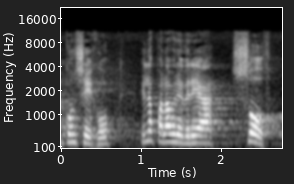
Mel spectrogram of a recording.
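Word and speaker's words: סוד: es la palabra hebrea sod, S de Samuel, O, D de Daniel, TH. La TH en hebreo se pronuncia como una D de Daniel, sod.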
